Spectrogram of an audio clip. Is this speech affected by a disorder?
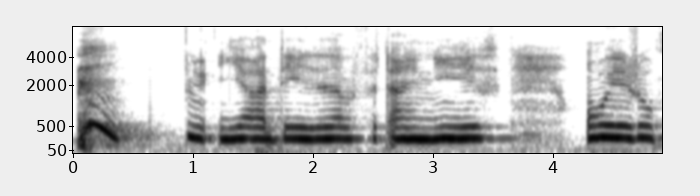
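Yes: ataxia, severe; hereditary ataxia, nerve disease, 100% disability status assessed last year; limited speech ability, communication impaired.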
